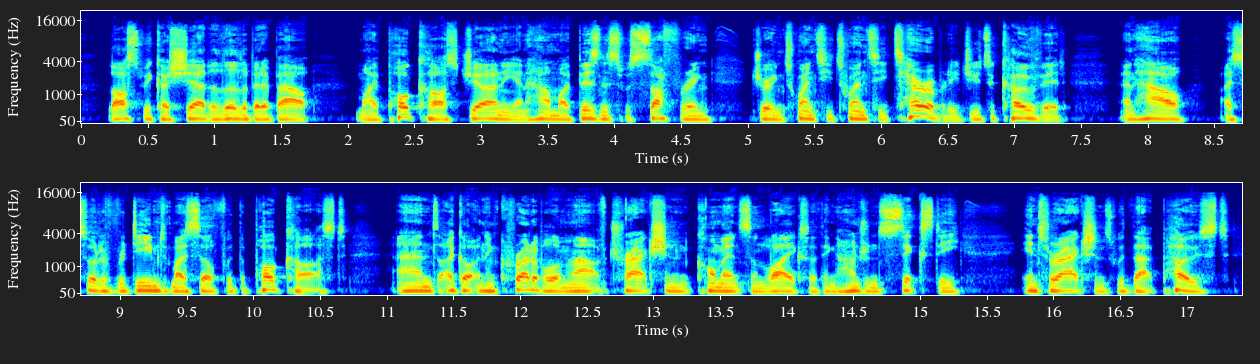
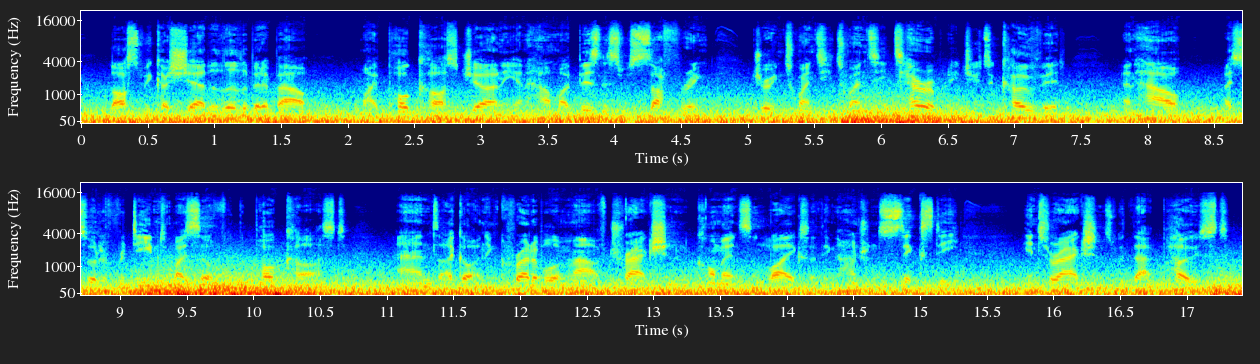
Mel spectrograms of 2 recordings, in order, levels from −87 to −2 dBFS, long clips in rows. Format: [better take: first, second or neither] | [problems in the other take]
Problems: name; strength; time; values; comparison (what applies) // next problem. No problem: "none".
first | wind noise on the microphone; heavy; 7 dB below the speech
